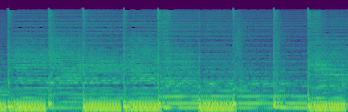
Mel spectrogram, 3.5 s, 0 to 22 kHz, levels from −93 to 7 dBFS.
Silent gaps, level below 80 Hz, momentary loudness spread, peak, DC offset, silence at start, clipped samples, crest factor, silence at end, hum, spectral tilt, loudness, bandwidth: none; -16 dBFS; 5 LU; 0 dBFS; under 0.1%; 0 s; under 0.1%; 10 dB; 0 s; none; -6.5 dB/octave; -12 LUFS; 17 kHz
